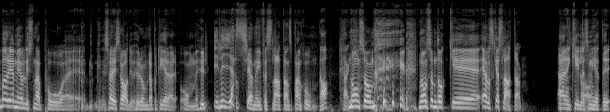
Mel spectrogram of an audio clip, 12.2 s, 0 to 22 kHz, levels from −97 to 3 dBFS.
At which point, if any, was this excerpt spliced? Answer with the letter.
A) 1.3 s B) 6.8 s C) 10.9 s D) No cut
B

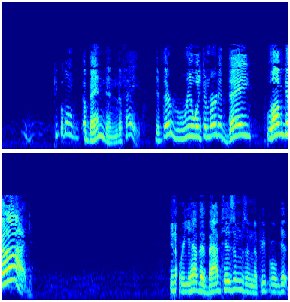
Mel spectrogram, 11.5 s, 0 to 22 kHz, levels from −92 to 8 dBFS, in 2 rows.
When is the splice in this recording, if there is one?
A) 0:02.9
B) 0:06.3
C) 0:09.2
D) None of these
C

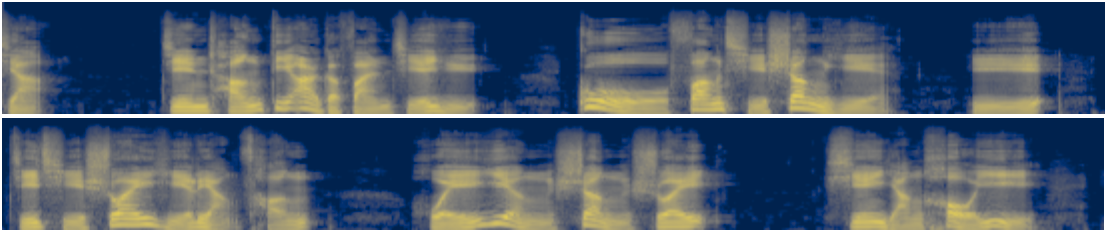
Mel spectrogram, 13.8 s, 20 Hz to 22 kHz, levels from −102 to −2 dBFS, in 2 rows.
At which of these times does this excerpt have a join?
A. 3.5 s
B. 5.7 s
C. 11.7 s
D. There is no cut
A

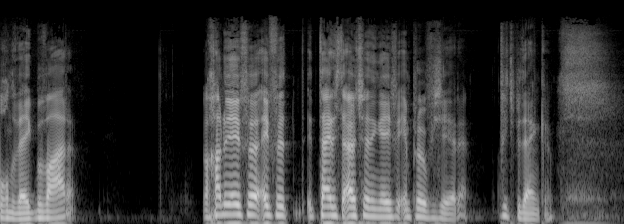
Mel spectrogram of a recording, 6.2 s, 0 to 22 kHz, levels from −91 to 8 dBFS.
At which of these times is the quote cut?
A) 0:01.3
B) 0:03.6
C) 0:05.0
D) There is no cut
C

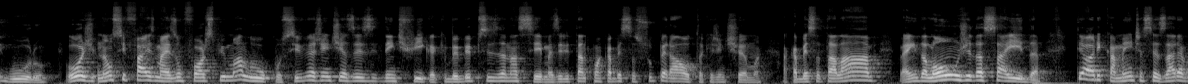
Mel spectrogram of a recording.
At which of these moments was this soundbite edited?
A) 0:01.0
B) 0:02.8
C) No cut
A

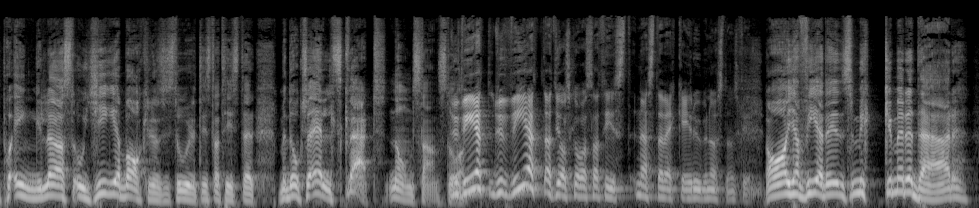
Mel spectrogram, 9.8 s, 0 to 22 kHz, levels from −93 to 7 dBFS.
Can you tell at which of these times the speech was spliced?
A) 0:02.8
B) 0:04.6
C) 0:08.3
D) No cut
D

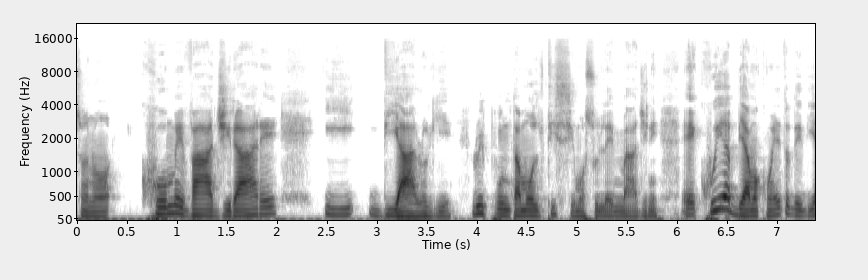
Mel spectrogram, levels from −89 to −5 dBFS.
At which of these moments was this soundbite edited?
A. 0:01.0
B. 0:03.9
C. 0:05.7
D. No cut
B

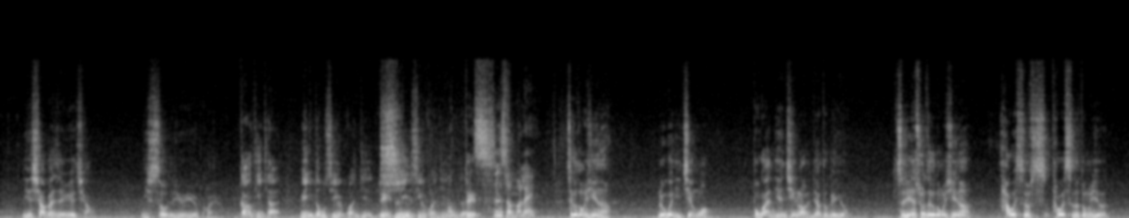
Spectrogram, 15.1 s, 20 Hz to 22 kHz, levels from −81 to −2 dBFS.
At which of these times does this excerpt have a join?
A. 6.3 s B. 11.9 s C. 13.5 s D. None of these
B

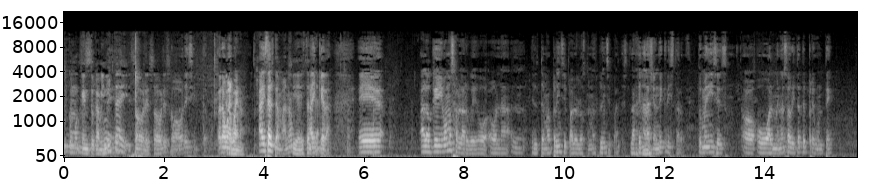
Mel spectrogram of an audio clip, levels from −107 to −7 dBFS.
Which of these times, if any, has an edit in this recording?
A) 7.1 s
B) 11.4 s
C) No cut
A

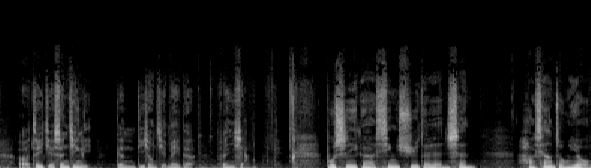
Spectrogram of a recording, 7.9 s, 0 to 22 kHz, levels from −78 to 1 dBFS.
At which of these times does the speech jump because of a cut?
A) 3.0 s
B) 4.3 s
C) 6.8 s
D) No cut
B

